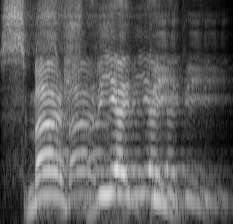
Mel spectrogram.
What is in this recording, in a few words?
French Announcer; King Dedede; SSBU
